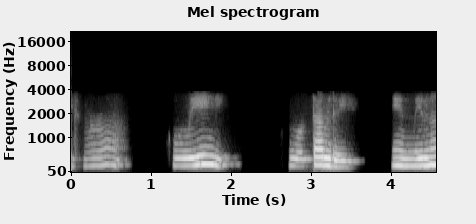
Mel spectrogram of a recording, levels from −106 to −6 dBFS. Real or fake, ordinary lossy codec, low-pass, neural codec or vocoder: fake; MP3, 32 kbps; 3.6 kHz; codec, 16 kHz, 0.5 kbps, X-Codec, HuBERT features, trained on balanced general audio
